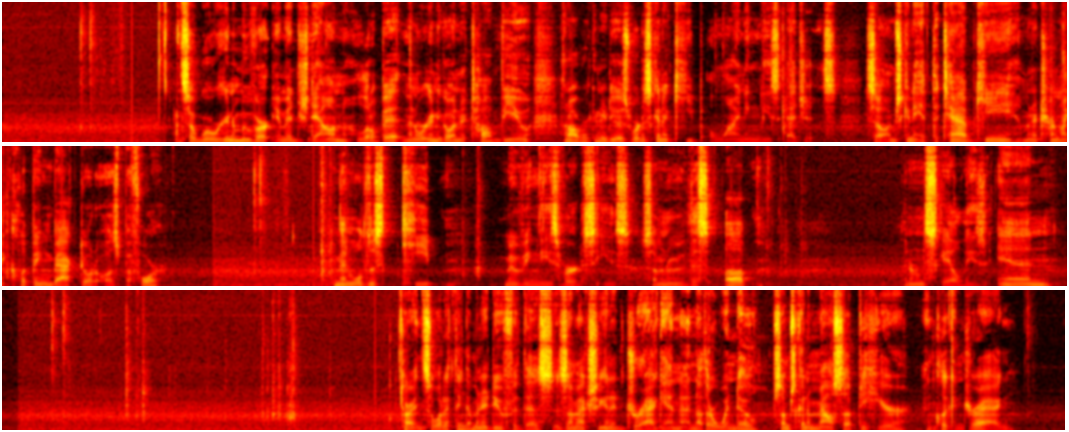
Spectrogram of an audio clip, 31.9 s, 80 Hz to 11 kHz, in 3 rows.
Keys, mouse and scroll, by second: 0.0 Tab, 0.0 click, 0.1 g, 0.5 scroll up 1, 0.5 middle click, 1.2 middle click, 3.1 click, 4.1 scroll down 1, 4.5 scroll up 1, 7.1 click, 7.7 Tab, 9.5 click, 12.8 click, 13.0 click, 13.5 click, 13.6 shift+click, 13.8 g, 21.5-24.9 typing, 22.0 click, 22.3 click, 22.4 shift+click, 23.0 shift+click, 24.2 click, 24.4 click, 24.8 click, 29.5 click.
